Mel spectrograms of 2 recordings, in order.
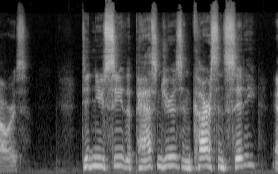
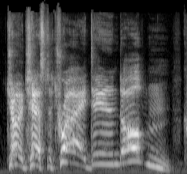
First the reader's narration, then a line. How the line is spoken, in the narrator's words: cried Albie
